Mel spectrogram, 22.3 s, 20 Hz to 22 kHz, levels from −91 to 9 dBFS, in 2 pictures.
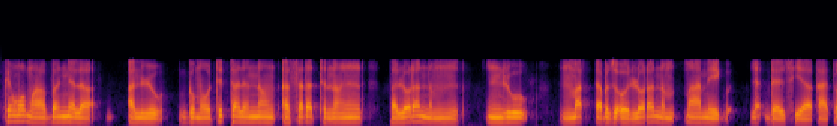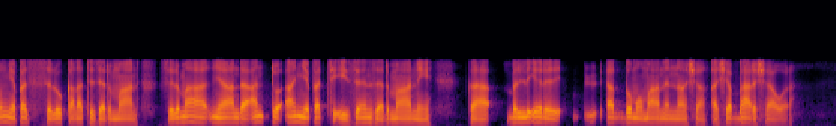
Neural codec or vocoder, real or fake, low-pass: codec, 24 kHz, 0.9 kbps, WavTokenizer, large speech release; fake; 3.6 kHz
